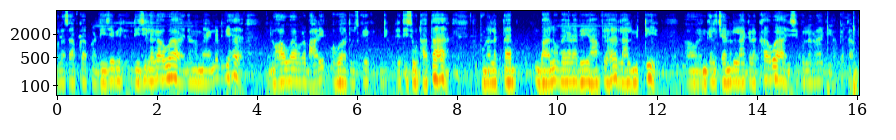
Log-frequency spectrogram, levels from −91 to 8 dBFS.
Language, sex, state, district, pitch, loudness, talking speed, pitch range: Hindi, male, Bihar, Lakhisarai, 125 Hz, -28 LUFS, 185 wpm, 115-130 Hz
